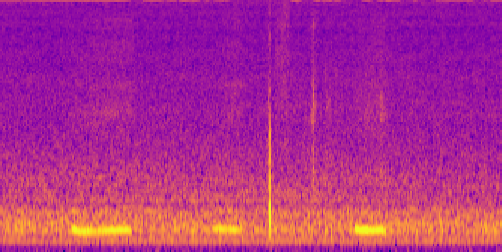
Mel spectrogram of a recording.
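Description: Soft, low buzzing breaths with pauses between them: quiet snoring from a sleeping cat, harmless.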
